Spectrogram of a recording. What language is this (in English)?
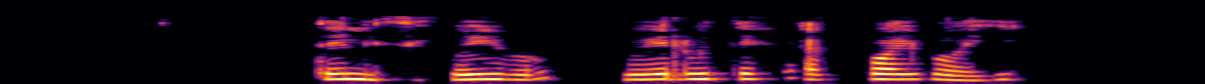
Kalenjin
